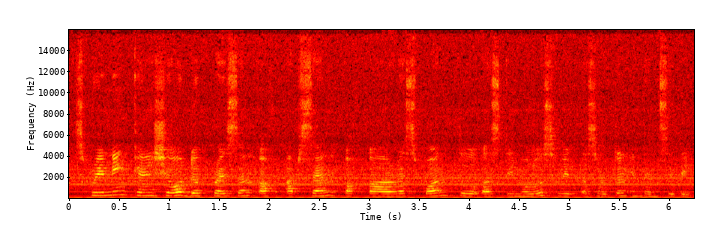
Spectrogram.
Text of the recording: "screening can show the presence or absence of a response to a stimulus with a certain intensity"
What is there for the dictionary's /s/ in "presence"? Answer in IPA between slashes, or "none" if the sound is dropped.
none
